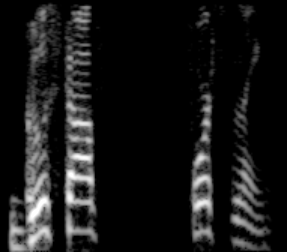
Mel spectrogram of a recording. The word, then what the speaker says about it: Gustav Forsling: Also, I want to congratulate, let's see if I pronounce this right, Gustav Forsling.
